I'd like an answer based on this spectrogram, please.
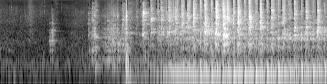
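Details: Generator powering a home Reliance transfer switch during a power outage, cold start on choke: small single-cylinder engine catches after a pull and settles into a busy steady run; normal start.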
